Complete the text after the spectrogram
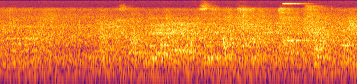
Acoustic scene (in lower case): subway station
